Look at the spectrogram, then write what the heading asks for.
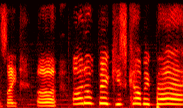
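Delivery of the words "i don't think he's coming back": tiny squeak, very high pitched. Retelling a scene after Axis flies off, voicing Teen: squeaky Teen voice. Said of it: "squeaky voice Teen comes in".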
